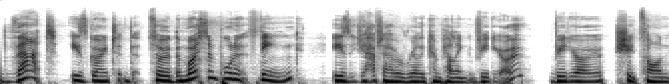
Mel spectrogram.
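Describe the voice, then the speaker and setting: Speaking with an Australian accent, a woman with a fairly low, somewhat breathy voice talks at a moderate pace with ordinary pitch variation, in a dry, close sound with no echo. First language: not English. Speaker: food blogger and marketing agency owner. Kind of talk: interview.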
